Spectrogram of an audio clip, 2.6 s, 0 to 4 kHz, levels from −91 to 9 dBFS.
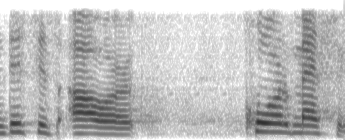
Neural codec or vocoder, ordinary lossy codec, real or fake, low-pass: codec, 16 kHz, 1.1 kbps, Voila-Tokenizer; none; fake; 3.6 kHz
